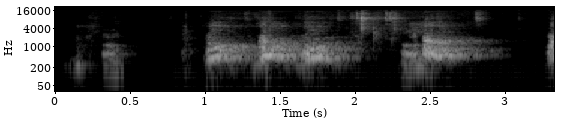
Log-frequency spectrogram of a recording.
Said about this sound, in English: The dog. Gingy the dog.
